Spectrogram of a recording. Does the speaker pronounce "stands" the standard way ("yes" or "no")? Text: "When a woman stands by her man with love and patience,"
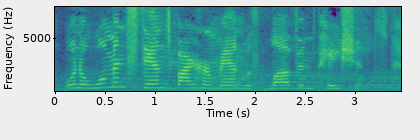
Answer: yes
